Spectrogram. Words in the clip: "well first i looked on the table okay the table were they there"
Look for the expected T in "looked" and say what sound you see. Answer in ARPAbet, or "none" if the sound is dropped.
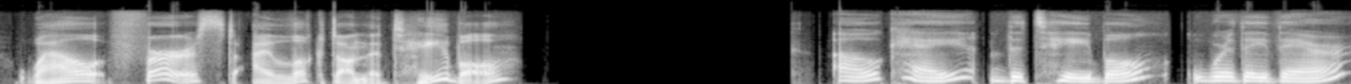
T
